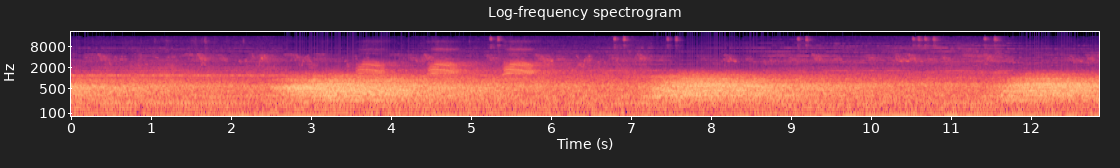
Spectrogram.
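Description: A distant, metallic-sounding roar of unknown source, swelling and fading roughly every four and a half seconds. About four seconds in, crows caw three times.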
